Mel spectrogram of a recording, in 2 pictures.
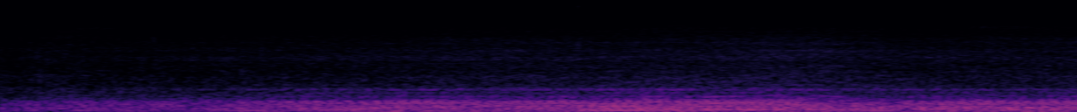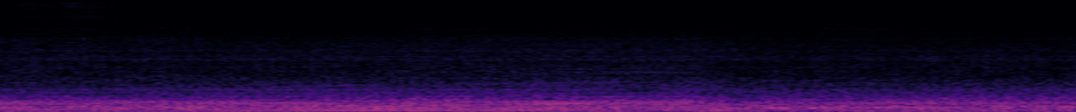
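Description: Car engine and road rumble heard from inside the cabin, growing louder over the first three seconds and then running steadily.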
